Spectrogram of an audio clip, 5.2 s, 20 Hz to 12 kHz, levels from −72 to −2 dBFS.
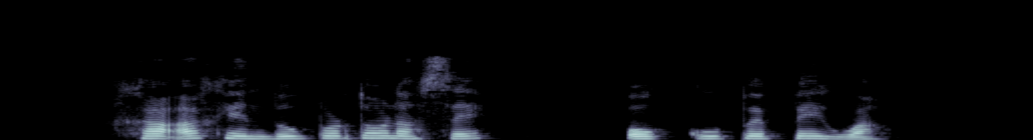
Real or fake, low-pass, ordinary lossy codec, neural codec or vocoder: fake; 7.2 kHz; MP3, 32 kbps; codec, 16 kHz, 4.8 kbps, FACodec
